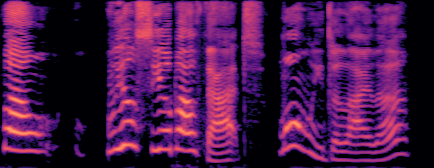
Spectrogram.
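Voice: very high voice, wildly swooping pitch, unhurried, fairly bright tone, no room sound, clean studio sound, pitched above the performer's own voice, full character voice. A narrator voicing a friendly young male railway guard and new father, chatty and cheery in a spoken story.

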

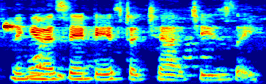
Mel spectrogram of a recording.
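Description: A woman's voice: on the low side, fairly even intonation, quick pace. A woman with a Punjabi accent chatting casually as she cooks in a home kitchen. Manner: chatty, narrates while cooking. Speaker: vlogger. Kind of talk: casual cooking commentary. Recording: home video with loud kitchen noise.

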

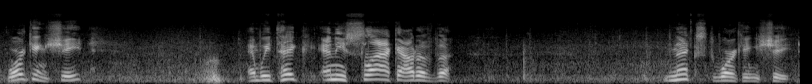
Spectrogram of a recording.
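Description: A man's voice: fairly high pitch, a bit bright, rough recording. A man giving practical sailing instruction in an explanatory, teacherly way. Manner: didactic, explanatory. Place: outdoors on a sailboat under way. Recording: windy outdoor boat noise.

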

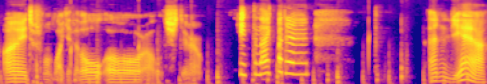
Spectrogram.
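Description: A man's voice: on the low side, huge pitch swings, takes it slowly, vocal fry, long pauses, pushed and bright, a little hiss or hum. A young man with a non-native English accent, rambling and swearing casually as he comments on his own gameplay. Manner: rambling, swearing, joking to viewers. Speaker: gaming YouTuber.

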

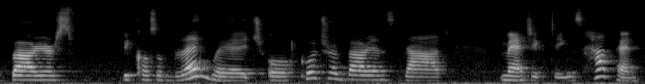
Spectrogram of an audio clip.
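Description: A woman's voice: medium pitch, fairly bright tone, poor audio. A young woman vlogging casually to the camera, chatty, with lots of fillers and restarts. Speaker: travel vlogger. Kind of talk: casual vlog talk to camera.

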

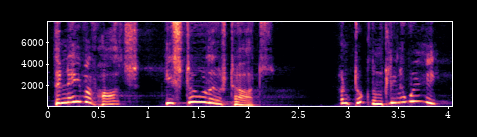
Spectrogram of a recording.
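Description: Shrill little male rabbit herald, read by a woman, very high-pitched, fussy, hasty, storybook. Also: sing-song, normal speed. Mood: officious. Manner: hasty, officious.

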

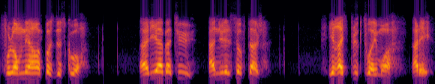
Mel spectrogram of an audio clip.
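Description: An actor playing a tough, no-nonsense special forces soldier in a shooter game, giving terse, matter-of-fact callouts. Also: male voice, sits high, fairly even intonation, quick pace, creaky, dry recording, narrow, tinny audio, heavily acted. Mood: businesslike. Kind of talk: military shooter game voice lines, French dub.

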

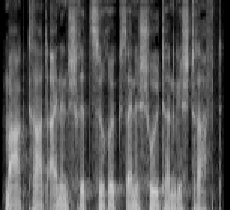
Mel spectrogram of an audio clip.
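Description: A man narrating a scripted horror story in a grave, measured manner. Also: low voice, fairly even intonation, a bit bright, no echo, clean studio sound. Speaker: audiobook narrator.

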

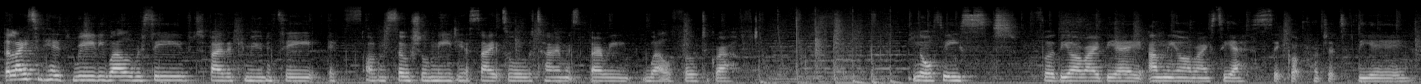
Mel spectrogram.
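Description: A woman's voice: low voice, level tone, normal speed, a little mellow, faint music behind. A woman giving an interview testimonial as a business representative.

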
